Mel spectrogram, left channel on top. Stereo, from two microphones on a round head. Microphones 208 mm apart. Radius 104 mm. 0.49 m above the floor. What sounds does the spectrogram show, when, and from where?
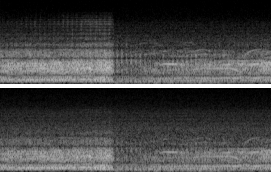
0.0 s a helicopter: 50° left (ahead or behind)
